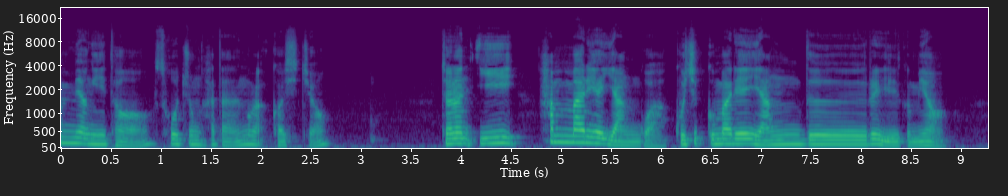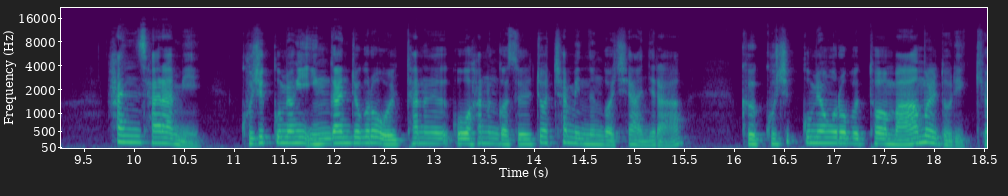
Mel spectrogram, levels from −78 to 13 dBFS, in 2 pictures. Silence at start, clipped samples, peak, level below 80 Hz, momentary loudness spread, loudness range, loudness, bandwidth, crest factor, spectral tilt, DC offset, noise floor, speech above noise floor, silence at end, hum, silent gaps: 0 s; under 0.1%; -4 dBFS; -52 dBFS; 11 LU; 5 LU; -21 LUFS; 12.5 kHz; 16 dB; -6 dB/octave; under 0.1%; -54 dBFS; 33 dB; 0 s; none; none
